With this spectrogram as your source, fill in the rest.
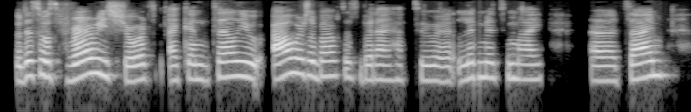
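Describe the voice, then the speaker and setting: In a non-native accent, a woman of medium pitch speaks at a fairly slow pace with fairly even intonation. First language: not English. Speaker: procurement officer. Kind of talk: webinar presentation. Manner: halting, many fillers.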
